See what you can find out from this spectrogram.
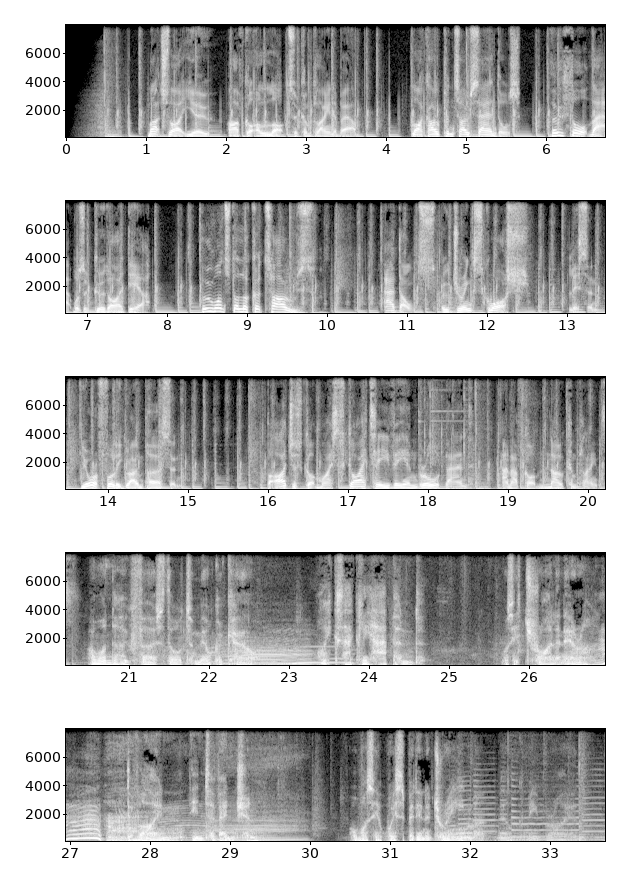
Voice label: Commercial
